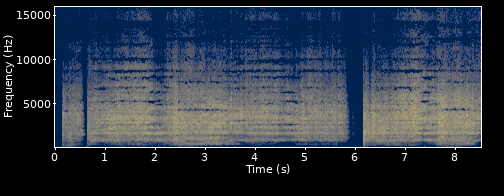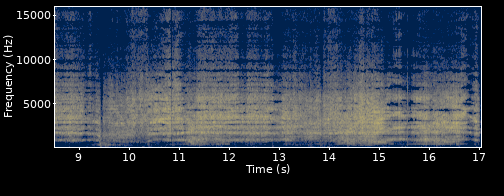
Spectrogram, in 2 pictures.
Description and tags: Sink knife scrape
Ingredients:
1 inox kitchen sink
1 butter knife
2 homemade contact mics
1 Zoom H1 hand-held digital recorder
sticky tape
wire up the contact mics so that each connects to one side of the stereo channel. Plug them into the Zoom H1 input.
Use the sticky tape to attach the contact mics to the kitchn sink.
Switch the recorder on. Press "Record".
Scrape the kitchen sink gently with the knife in slow circular movements.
